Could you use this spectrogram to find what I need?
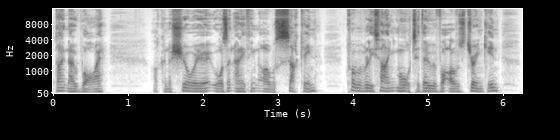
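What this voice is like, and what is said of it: Hoarse, fading voice. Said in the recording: “excuse my voice tonight. I'm losing my voice. ... apologies for my voice, which is on the way out”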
